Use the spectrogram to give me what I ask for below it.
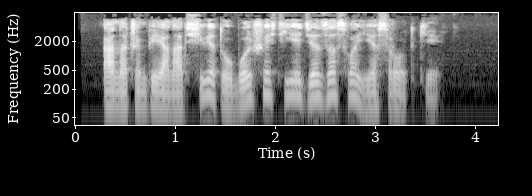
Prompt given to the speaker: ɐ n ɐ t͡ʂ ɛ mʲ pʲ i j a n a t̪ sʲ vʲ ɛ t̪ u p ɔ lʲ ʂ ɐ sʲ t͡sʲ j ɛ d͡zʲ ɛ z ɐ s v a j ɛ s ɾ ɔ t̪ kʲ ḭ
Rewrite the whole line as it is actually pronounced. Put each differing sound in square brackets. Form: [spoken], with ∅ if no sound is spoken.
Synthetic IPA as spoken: ɐ n ɐ t͡ʂ ɛ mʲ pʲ i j a n a t̪ sʲ vʲ ɛ t̪ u [b] ɔ lʲ ʂ ɐ sʲ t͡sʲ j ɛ d͡zʲ ɛ z ɐ s v a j ɛ s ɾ ɔ t̪ kʲ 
